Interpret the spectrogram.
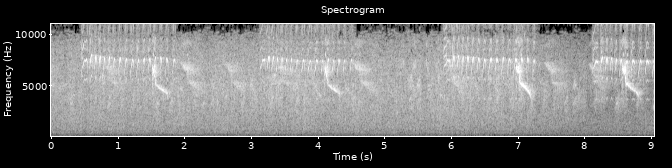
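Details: Oriental white-eye sound used to lure birds into traps: bursts of high pulsed trills about every two seconds, each ending in a bright falling whistled note.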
